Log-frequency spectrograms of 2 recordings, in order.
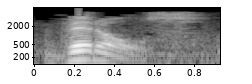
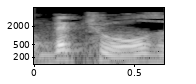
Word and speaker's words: victuals: Well, he commands them that they are to take victuals. The word victuals is what it looks like, but it's actually pronounced victuals.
